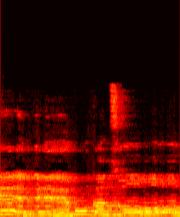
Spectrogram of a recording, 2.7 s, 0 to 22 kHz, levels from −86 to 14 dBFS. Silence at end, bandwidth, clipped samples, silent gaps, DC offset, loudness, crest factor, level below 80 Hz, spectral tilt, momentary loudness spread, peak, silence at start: 0 s; 13.5 kHz; under 0.1%; none; under 0.1%; -16 LUFS; 12 dB; -42 dBFS; -4.5 dB/octave; 2 LU; -6 dBFS; 0 s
